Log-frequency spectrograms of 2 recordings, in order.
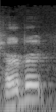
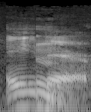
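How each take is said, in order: First: The first H is sounded, with an R. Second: The H is silent; E sounds like A. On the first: The speaker calls it wrong. "some people think it's Herbert" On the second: The speaker calls it right. "The H is silent, E's like an A"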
